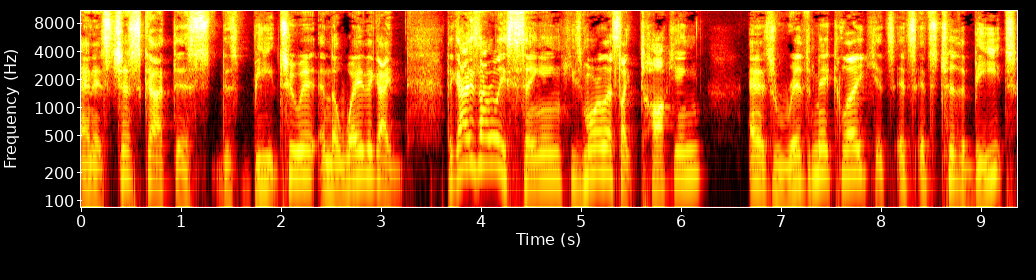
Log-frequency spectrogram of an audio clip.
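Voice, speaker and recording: Over a very clean recording with a silent background, a man with a normal speaking voice talks at a fairly high pitch with lively intonation. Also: moderate pace. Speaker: podcast co-host. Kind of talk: casual chat.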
